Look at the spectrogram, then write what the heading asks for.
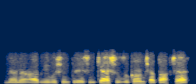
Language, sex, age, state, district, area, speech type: Kashmiri, male, 60+, Jammu and Kashmir, Budgam, rural, conversation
